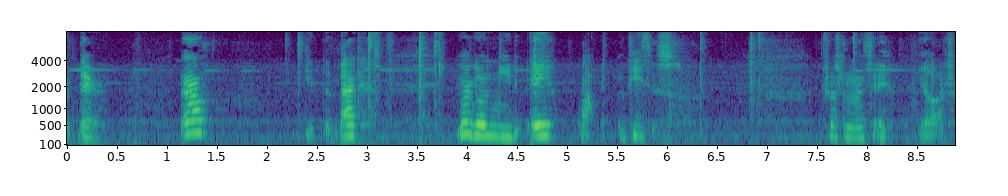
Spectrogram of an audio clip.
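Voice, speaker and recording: Over noticeable background noise, a woman with a high pitch talks at a fairly slow pace with fairly even intonation, big swings in loudness, and long, frequent pauses. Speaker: LEGO builder. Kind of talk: casual building tutorial narration.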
